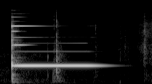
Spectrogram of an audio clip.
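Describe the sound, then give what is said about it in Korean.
A single bright bell ding, a quiz wrong-answer signal, rings out clearly with a sharp strike and a ringing tone that sustains for nearly a second before fading, followed by a faint soft rustle. “시원한 땡 드렸고요.”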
